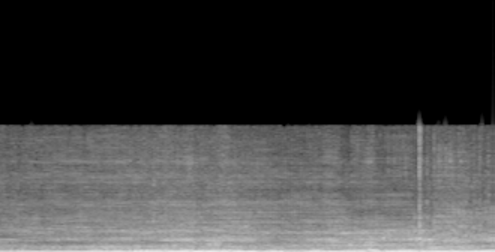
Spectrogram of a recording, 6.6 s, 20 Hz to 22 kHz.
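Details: Trabant 601 with a €30 flea-market two-stroke engine, which seized at 90 km/h and was restarted after cooling: rough, uneven running with a loose rattle over a deep drone that rises and dips; bearing damage rather than piston seizure.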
